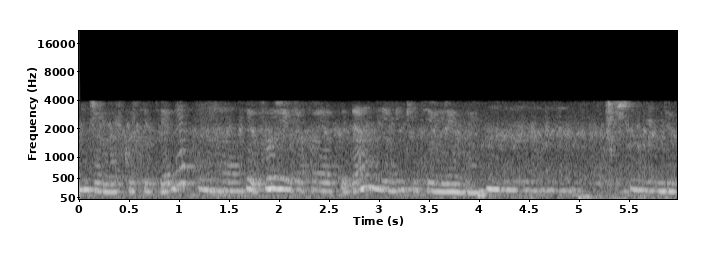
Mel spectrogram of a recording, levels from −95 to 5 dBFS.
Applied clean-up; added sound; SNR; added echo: none; Cricket; 13 dB; reverberation time 0.3 s.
